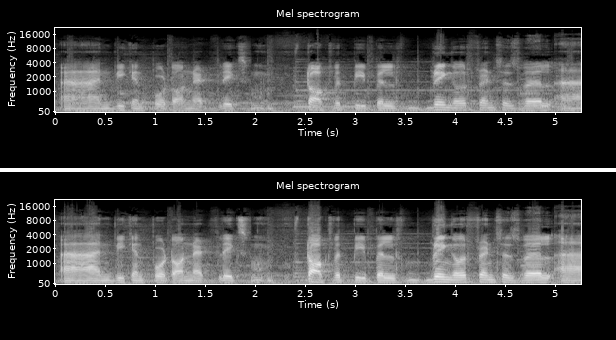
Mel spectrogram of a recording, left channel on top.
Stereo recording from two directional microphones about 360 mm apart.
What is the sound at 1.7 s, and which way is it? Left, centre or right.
Speech, centre.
